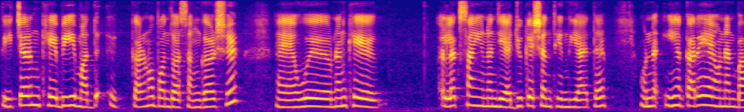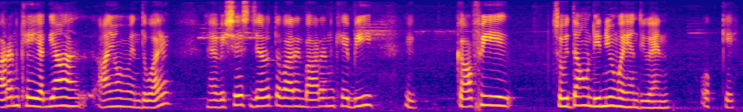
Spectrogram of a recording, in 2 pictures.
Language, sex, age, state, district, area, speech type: Sindhi, female, 45-60, Gujarat, Kutch, urban, spontaneous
